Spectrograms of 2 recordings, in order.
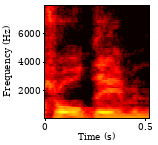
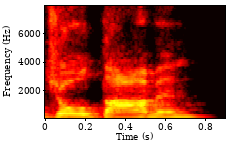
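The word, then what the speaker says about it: Dahmen: i can gather about joel damon this week nobody calling him joel diamond huge pet peeve of mine i could understand getting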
